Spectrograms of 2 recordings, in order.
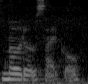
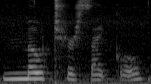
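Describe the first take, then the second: First: The word is said quickly without slowing down. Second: The word is said very slowly and carefully. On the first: The speaker calls it wrong. "if I don't slow down very, very much, it's just" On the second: The speaker calls it right. "if I say it really slowly, I can say"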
